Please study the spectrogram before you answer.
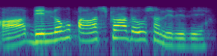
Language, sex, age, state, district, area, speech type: Odia, male, 60+, Odisha, Kandhamal, rural, conversation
